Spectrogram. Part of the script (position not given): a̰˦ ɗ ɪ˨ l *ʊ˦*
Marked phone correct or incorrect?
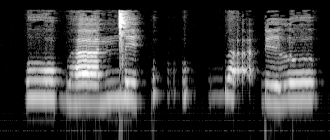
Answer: correct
